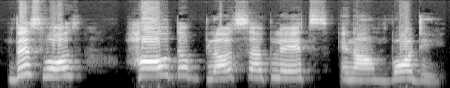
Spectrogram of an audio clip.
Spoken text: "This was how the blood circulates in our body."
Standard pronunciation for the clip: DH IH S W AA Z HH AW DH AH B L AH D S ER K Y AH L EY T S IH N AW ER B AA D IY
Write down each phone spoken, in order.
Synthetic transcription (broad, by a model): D IH S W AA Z HH AW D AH B L AH D S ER K Y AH L EY T S IH N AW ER B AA D IY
